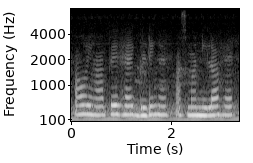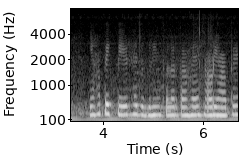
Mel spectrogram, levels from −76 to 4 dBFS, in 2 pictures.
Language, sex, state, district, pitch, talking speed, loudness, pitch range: Hindi, female, Bihar, Katihar, 220 Hz, 195 wpm, -14 LUFS, 215-230 Hz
